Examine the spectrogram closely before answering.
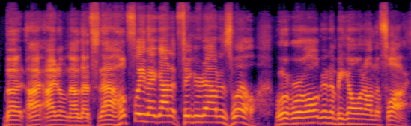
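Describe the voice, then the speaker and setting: A middle-aged man hosting a casual podcast, hoarse today, talking in a rambling, folksy, excitable way full of restarts. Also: fairly high pitch, fairly quick, no echo, clean studio sound. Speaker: host and bar owner.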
